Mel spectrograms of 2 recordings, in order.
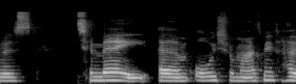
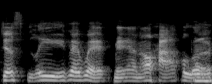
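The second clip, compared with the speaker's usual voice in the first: acted cartoonish monster voice. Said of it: "her voice sounded like".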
